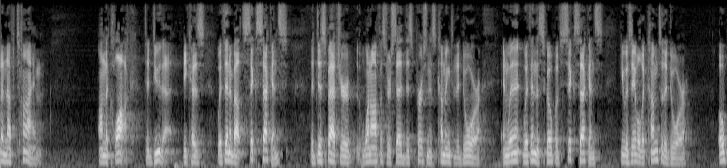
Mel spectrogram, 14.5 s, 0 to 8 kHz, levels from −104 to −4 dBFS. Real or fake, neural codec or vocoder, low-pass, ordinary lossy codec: real; none; 7.2 kHz; Opus, 64 kbps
